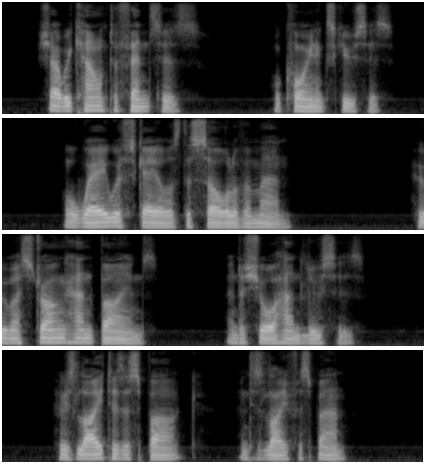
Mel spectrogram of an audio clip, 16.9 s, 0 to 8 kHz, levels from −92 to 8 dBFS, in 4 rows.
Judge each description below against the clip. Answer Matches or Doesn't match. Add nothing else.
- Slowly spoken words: Matches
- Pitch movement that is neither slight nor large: Doesn't match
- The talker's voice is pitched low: Matches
